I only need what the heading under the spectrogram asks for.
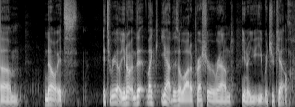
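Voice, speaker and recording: In an American accent, a man with an unremarkable speaking voice talks at a fairly quick pace and a fairly low pitch. His intonation is lively, and the recording is very clean with a silent background. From Massachusetts (Foxborough, near Boston). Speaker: construction business owner and podcaster. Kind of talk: podcast interview.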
